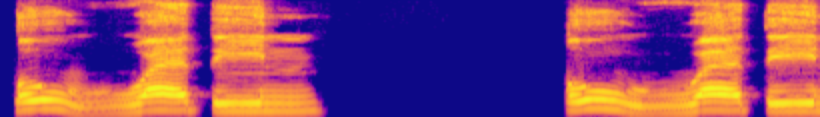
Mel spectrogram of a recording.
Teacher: উপরে তাসদিদ আছে, এই কারণে এই ওয়াওটি দুইবার উচ্চারণ করে পড়তে হবে। একবার পূর্বের হরফ কফের সাথে আরেকবার নিজ হরফের উচ্চারণ হবে।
